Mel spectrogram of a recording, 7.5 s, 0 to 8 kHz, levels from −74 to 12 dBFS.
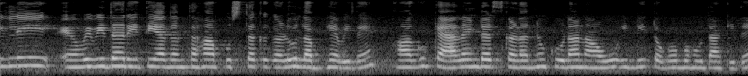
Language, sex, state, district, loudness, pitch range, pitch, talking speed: Kannada, female, Karnataka, Raichur, -16 LUFS, 235-260 Hz, 250 Hz, 95 wpm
